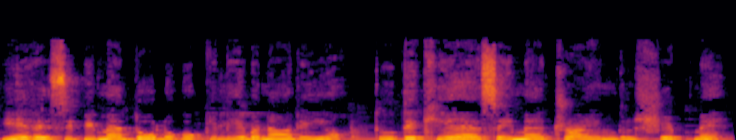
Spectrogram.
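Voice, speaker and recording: Her high, slightly mellow voice guides viewers through a recipe one step at a time. She's an Indian-accented home cook running her own channel, and her plain teaching style moves between Hindi and English.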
